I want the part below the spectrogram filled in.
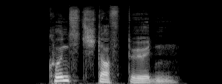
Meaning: plural of Kunststoffboden
- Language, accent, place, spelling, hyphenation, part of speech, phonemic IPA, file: German, Germany, Berlin, Kunststoffböden, Kunst‧stoff‧bö‧den, noun, /ˈkʊnstʃtɔfˌbøːdn̩/, De-Kunststoffböden.ogg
